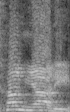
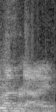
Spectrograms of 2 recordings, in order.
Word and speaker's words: Hunyadi: No, no, it's it's it's Hunyadi, sorry, not Hyundai. it's different. Hunyadi, I I completely misspelled mispronounced his name.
